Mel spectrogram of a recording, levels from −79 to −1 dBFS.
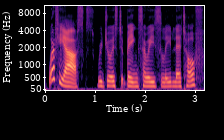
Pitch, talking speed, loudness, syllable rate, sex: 185 Hz, 190 wpm, -20 LUFS, 4.8 syllables/s, female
